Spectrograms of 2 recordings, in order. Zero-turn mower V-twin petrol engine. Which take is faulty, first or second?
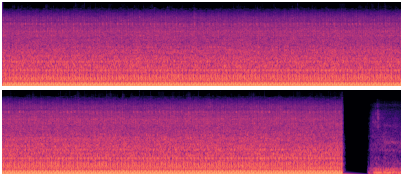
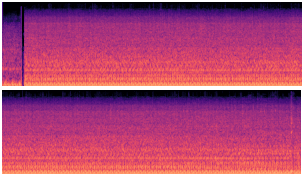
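second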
